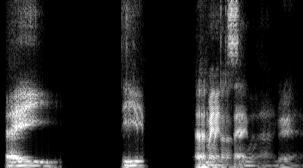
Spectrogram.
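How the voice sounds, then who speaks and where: A man's voice: deep voice, little pitch movement, fairly quick. A man hosting a podcast, chatting casually and informally in a joking way. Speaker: podcast host. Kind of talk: casual podcast chat introducing a channel.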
